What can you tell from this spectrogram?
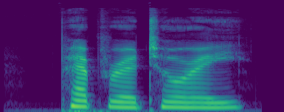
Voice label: "preparatory", voice, spelling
